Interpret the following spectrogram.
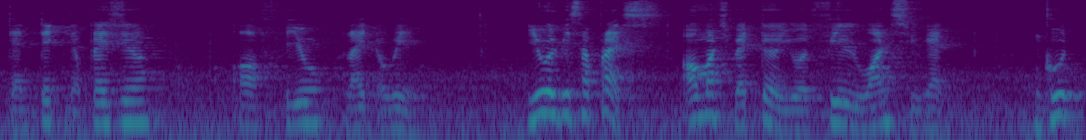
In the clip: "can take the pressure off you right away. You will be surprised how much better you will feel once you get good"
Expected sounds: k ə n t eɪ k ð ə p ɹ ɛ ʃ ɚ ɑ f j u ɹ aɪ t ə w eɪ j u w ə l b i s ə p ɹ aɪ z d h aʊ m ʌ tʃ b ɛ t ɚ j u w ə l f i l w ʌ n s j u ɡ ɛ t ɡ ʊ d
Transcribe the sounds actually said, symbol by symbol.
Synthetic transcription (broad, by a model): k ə n t eɪ k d ə p l ɛ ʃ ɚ ɑ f j u ɹ aɪ t ə w eɪ j u w ə l b i s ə p ɹ aɪ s h aʊ m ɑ tʃ b ɛ t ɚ j u w ə l f i l w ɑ n s j u ɡ ɛ t ɡ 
